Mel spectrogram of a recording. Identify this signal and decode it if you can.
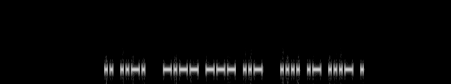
Morse code, heard as a keyed tone, about 45 wpm, 700 Hz. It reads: IF YOU HAVE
